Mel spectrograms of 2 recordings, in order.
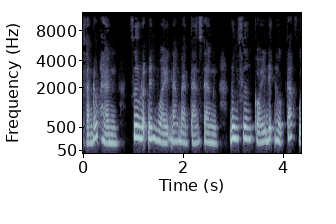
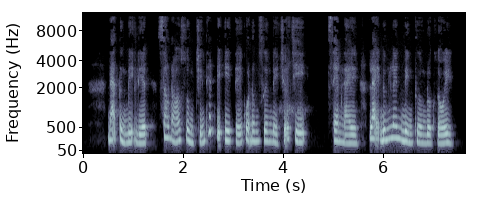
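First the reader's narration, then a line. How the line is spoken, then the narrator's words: Smiling reply. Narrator (Vietnamese): Hàn Đình mỉm cười đáp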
